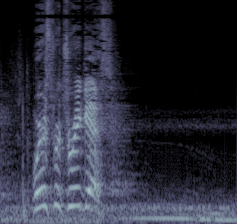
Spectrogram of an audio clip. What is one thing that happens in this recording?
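A man speaks urgently, close by.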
